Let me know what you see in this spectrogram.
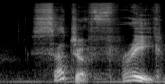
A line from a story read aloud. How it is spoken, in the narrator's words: Michaela muttered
